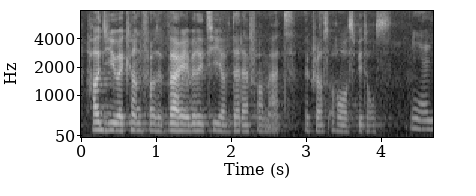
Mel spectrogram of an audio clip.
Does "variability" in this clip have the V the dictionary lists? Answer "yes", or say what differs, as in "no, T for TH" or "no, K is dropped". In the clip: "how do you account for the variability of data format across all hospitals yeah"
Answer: yes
